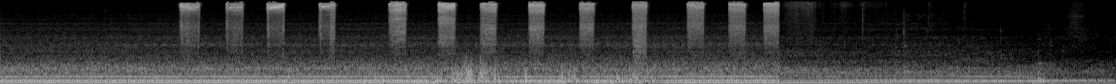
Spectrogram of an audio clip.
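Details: Tractor that needed jump-starting and eventually ether to start: slow, steady starter churn with sharp rhythmic hits about three or four a second that never catch; the diesel keeps cranking without firing.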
